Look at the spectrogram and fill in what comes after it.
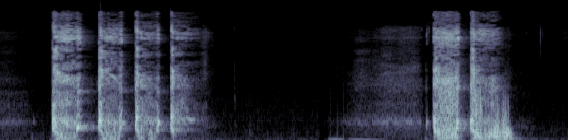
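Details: Cough in a person who is sick and snotty: a run of four sharp coughs, a pause with a soft breath, then two more coughs; six in all.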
